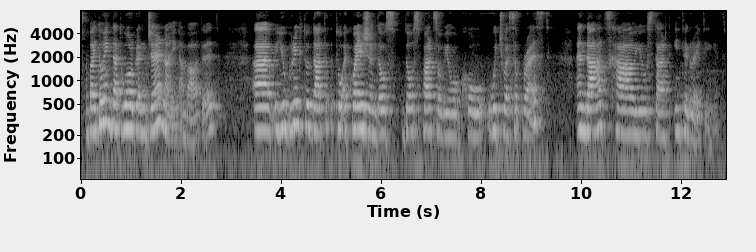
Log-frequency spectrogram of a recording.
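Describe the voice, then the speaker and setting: Speaking very slowly with a non-native accent, a woman keeps a fairly high pitch and fairly even intonation while her loudness swings widely. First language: not English. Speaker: spiritual coach and hypnotherapist. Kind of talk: casual talk to camera. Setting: recording alone to camera. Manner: halting, many fillers and restarts.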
